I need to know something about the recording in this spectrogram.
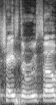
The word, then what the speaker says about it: Chase Duso: It is Chase Duso, but when I'm drinking red wine, I like to pronounce it chaz.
